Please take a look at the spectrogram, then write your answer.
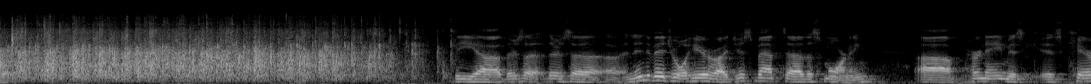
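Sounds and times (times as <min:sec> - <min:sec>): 
audience applause: 0:00.0 - 0:04.6
speech: 0:04.6 - 0:10.8.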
